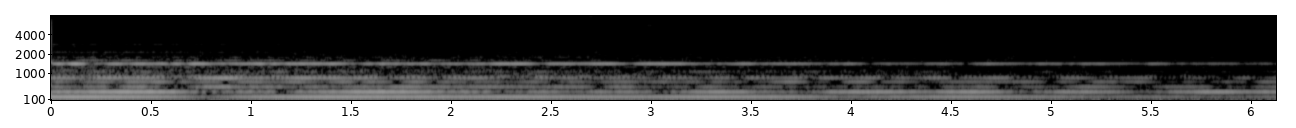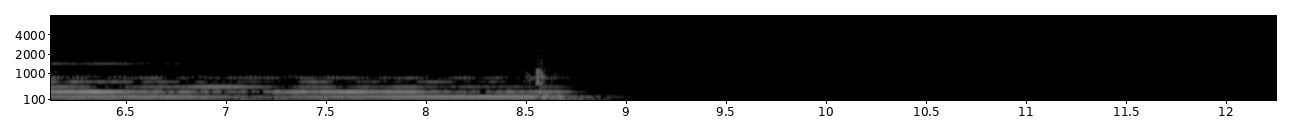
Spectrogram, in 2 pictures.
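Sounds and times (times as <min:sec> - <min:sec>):
calm nature song: 0:00.0 - 0:08.7.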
